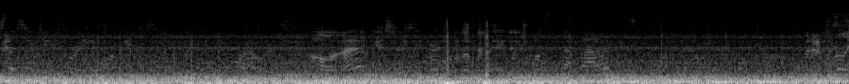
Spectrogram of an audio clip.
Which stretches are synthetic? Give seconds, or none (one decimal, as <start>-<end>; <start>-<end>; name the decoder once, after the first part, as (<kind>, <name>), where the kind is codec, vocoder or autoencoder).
none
